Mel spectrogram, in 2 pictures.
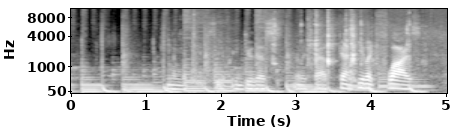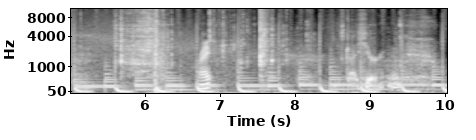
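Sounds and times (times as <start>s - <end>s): background music with steady beat: 0.0s - 10.0s
toy car motor whirring: 3.2s - 8.2s.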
